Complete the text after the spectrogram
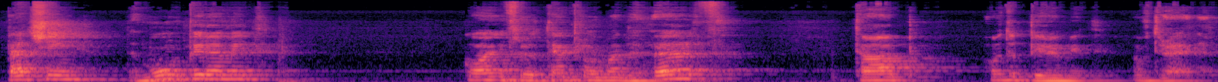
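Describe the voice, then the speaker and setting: A man with a Bosnian accent giving an explanatory presentation, speaking emphatically in short, dramatic phrases with pauses. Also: fairly high pitch, animated, mellow. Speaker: presenter, researcher. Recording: echoey room, distant microphone.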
